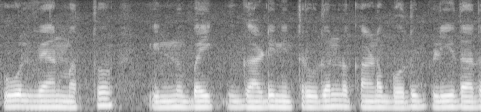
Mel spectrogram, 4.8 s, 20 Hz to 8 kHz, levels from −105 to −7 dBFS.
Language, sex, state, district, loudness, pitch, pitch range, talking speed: Kannada, male, Karnataka, Koppal, -15 LUFS, 115 Hz, 110-115 Hz, 110 wpm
